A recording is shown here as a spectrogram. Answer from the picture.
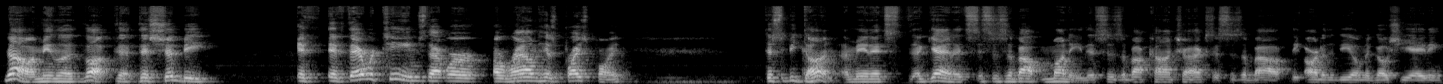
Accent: American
